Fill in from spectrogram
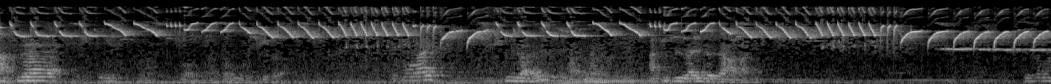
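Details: Vigorous aviary canary song used as master audio for training other canaries: dense runs of high, rapid, repeated trills and sweeping whistles, with lower harmonic chatter and other voices mixed in throughout.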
